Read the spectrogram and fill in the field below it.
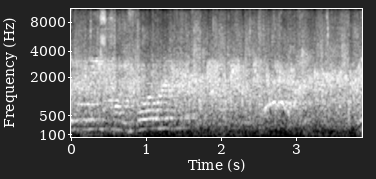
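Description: A school assembly audience claps steadily throughout in a loud, continuous round of applause, with faint voices underneath.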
